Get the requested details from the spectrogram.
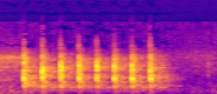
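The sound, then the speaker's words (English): A quick, steady series of eight solid knocks on the wooden door of an unlit house whose bell is out of order, evenly spaced, each with a short hollow thud, then it goes quiet. No one speaks. “Oh, it was out of order when I was here. I had to knock.”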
